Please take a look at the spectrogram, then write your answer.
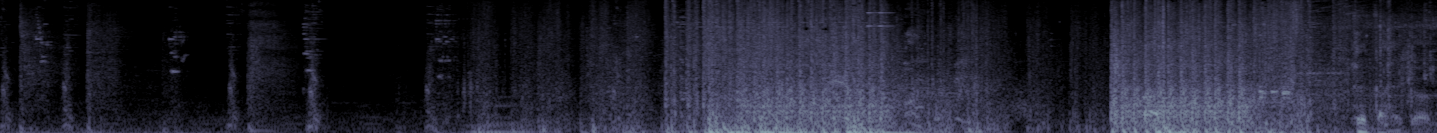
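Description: Bursts of rapid gunfire from the video game Valorant, loud volleys in the second half after quieter clicks and creaks, with no voices.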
